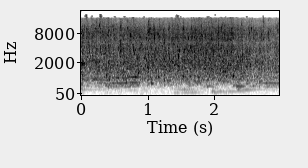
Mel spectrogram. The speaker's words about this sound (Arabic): وكالعادة وبمرورها جوار جدول الماء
